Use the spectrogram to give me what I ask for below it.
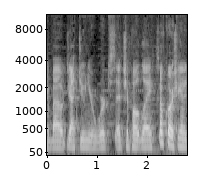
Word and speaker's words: Chipotle: other day was saying it's a rumor a Chipotle is the pronunciation yeah the other day was saying I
